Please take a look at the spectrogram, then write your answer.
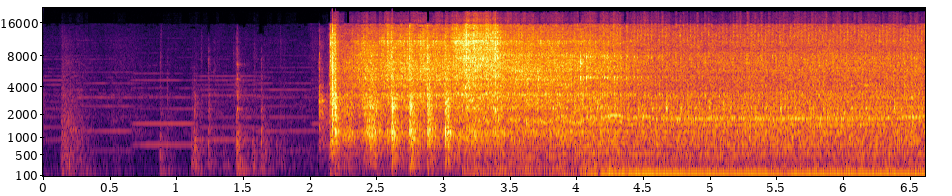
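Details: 2000 VW Cabrio (MKII) that turned over but would not start, fixed by substituting a used ignition coil from an MK2 Jetta; the original coil was found cracked. After a few cranking strokes it catches and settles into a steady, even idle.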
